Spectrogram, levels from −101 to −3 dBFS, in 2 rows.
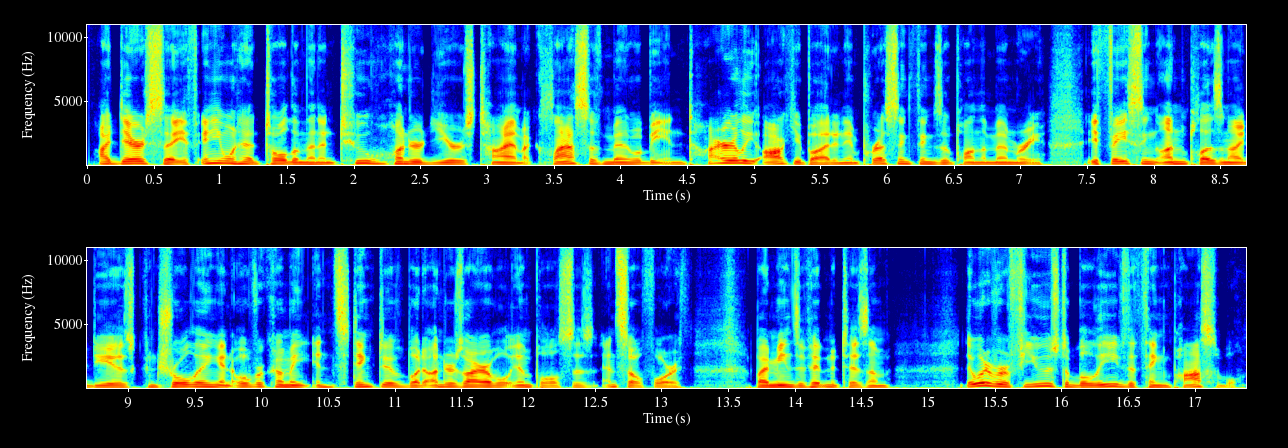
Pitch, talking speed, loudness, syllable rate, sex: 130 Hz, 185 wpm, -20 LUFS, 6.1 syllables/s, male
